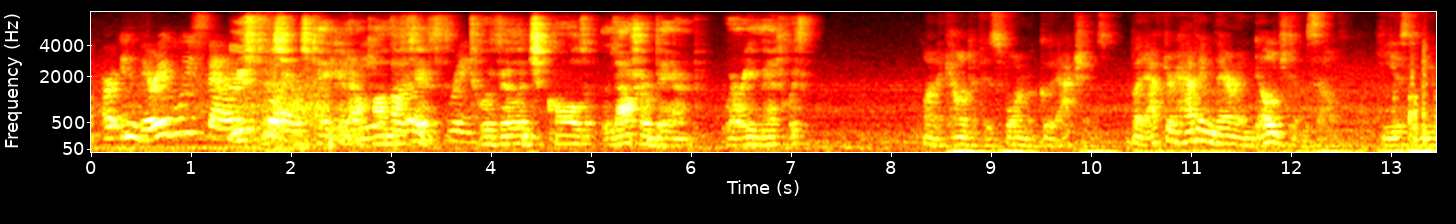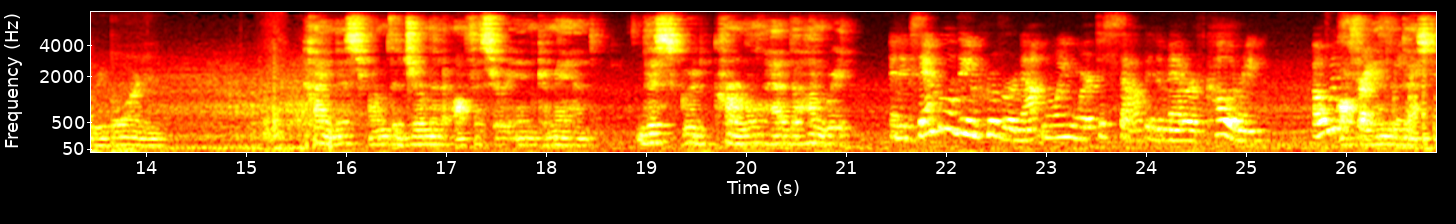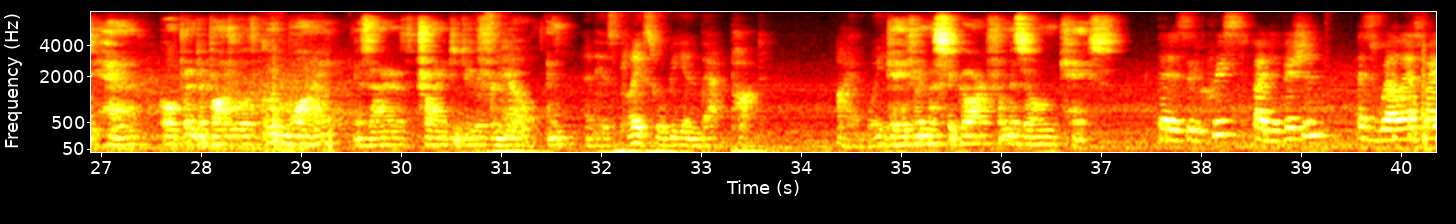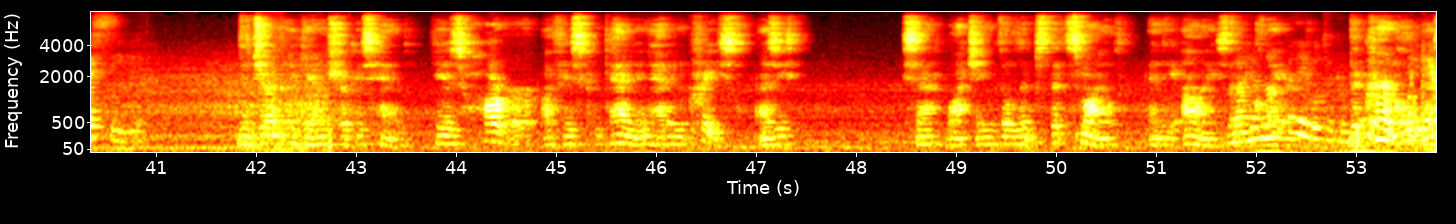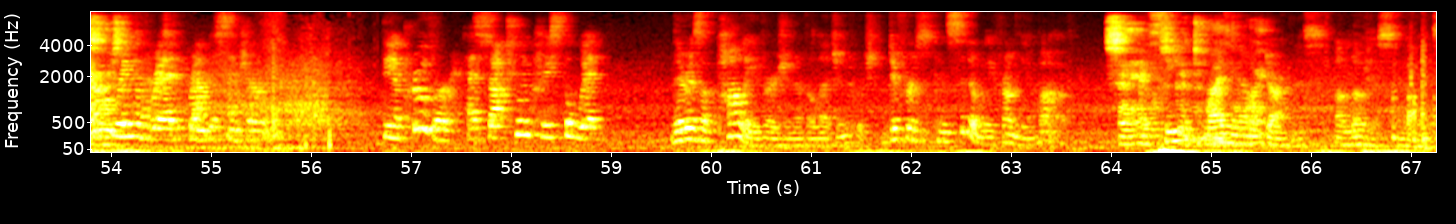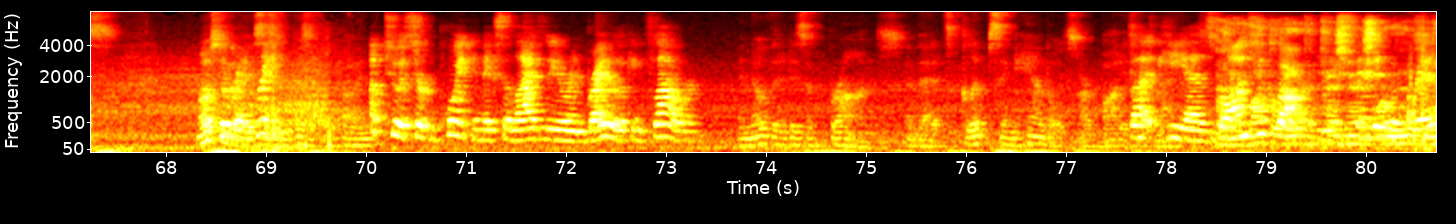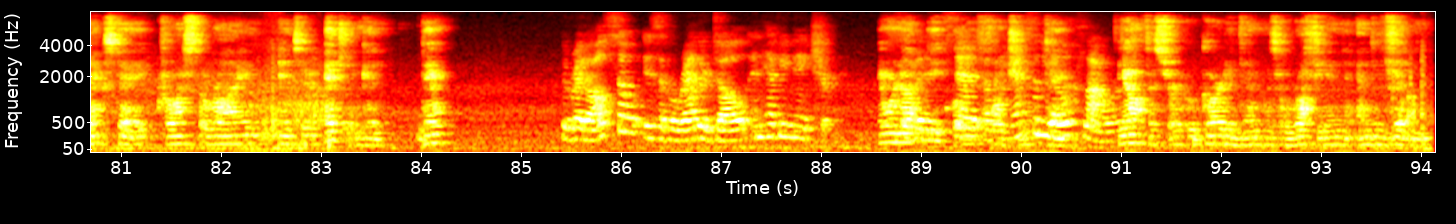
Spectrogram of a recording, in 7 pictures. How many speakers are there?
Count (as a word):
three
